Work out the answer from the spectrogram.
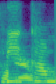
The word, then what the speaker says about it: become: Có đọc become bằng nhau không? Không ạ. Rồi, đọc mạnh vào sau ạ.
